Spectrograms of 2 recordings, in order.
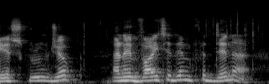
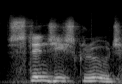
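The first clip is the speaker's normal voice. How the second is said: ordinary delivery, nothing marked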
